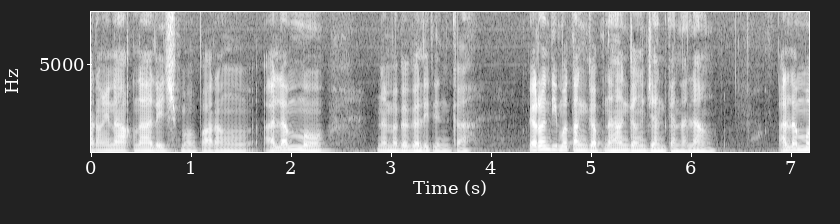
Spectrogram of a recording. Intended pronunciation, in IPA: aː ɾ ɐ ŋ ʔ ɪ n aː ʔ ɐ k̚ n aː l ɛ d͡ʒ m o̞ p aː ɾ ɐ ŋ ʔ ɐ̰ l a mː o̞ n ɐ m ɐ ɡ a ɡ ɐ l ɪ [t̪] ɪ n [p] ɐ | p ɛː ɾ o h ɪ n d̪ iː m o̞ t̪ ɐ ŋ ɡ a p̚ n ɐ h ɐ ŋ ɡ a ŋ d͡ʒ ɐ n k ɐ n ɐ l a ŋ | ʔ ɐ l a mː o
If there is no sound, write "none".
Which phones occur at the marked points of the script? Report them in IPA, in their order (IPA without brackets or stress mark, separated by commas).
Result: t̪, k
